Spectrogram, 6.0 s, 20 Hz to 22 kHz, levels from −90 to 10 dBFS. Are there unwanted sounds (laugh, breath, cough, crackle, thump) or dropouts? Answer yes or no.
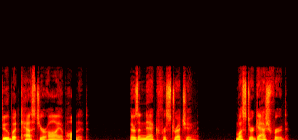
yes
